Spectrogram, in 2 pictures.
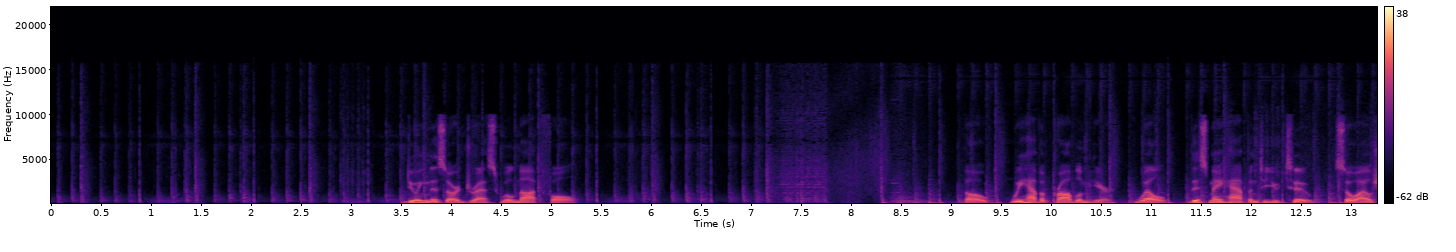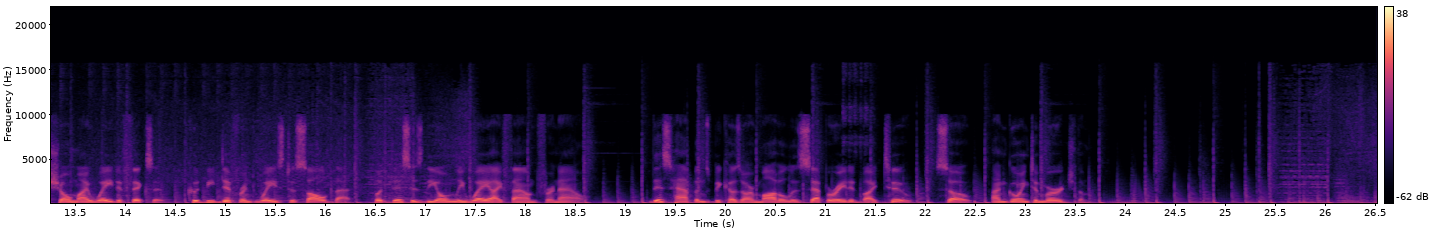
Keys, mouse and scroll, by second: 5.1 click, 6.0 middle click, 6.8-8.1 scroll down 6, 8.3 space, 9.4 space, 10.3 middle click, 12.9-13.3 scroll up 4, 13.7 shift+middle click, 15.0-15.8 scroll down 3, 16.0 click, 18.5 click, 20.1 middle click, 21.1 space, 21.8 space, 22.3 middle click, 22.8-23.6 scroll up 6, 23.6 middle click.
